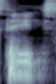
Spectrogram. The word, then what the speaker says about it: Thames: saying like how do we pronounce is it thames and it was like i thought it was 10 minutes i missed an opportunity to tell you yes it's it's things i definitely thought it was teens i knew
